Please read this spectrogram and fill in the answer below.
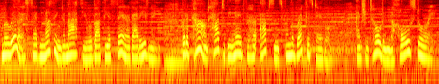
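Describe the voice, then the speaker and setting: A woman's voice: medium pitch, lively intonation, a little fast, over music. A woman reading scripted narration for a dramatised classic audiobook.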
